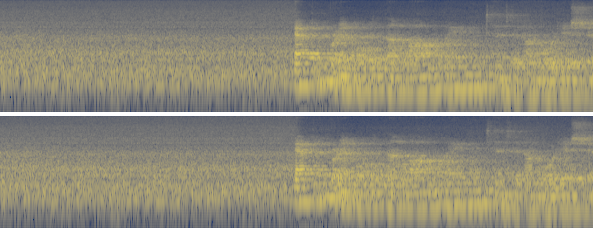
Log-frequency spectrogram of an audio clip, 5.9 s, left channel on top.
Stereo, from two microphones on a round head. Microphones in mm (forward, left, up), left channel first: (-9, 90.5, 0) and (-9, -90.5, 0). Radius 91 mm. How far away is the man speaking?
About 4 m.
